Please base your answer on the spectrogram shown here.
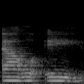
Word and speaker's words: Frankl: It's Viktor Frankl, and I think it's Viktor is spelled Viktor, I believe, and it's Frankle, I think.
